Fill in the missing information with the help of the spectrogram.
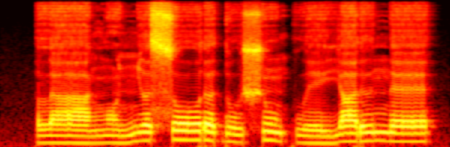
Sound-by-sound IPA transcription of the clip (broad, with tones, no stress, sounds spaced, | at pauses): l aː˨ ŋ ɔ̃˨ ɲ ə˦ s oː˦ ɾ ə˧ ɗ u˨ ʃ ũ˦˨ kʷ eː˨ j a˦ ɾ ɨ˦ n ɛ˦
